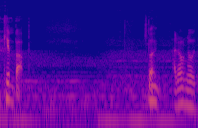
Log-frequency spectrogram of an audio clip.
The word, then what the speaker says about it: gimbap: pronounced as kimbap, which is a Korean dish from cooked rice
